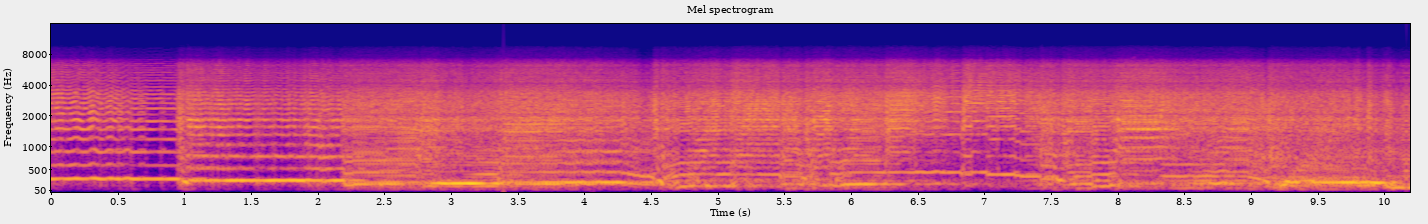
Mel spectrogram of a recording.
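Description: Distorted electric guitar played through the Boredbrain Transmutron pedal in Fallout mode. This is a wide resonant notch filter whose split point is swept at audio rate by CV from a looping envelope, giving the held notes a fast warbling, buzzing texture. The notes slide and bend in pitch several times, with extra distortion from an Arturia Microbrute's Brute Factor in the effects loop.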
